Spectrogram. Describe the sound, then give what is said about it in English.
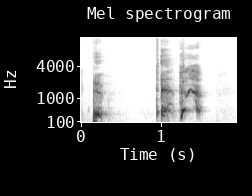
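A person imitates hiccups with three short, sharp vocal bursts, one followed by a pause and then two close together. The sounds are fairly loud, with no talking between them. “I can't do an impression of a hiccup. Can you, too?”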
